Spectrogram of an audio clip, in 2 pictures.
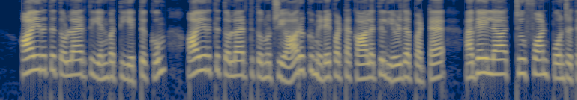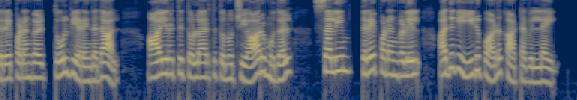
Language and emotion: Tamil, neutral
